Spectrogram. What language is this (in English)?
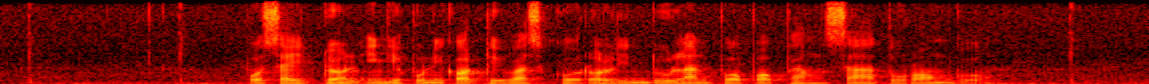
Javanese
